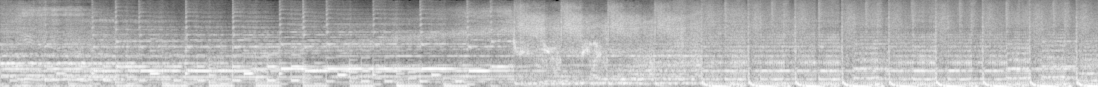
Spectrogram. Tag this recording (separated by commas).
Music, Electronic music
